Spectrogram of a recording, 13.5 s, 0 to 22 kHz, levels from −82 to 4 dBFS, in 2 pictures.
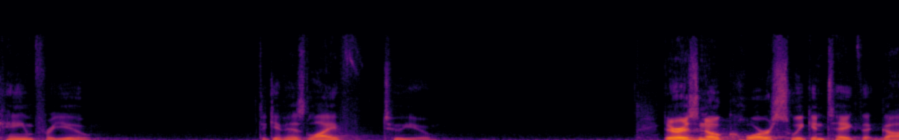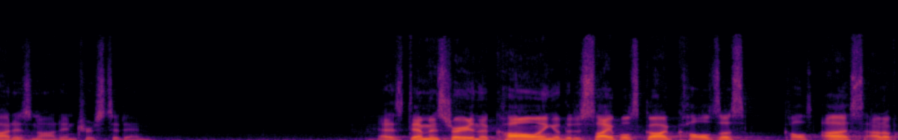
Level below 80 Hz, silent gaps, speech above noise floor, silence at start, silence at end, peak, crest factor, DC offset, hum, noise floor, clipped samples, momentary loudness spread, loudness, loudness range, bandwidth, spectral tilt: -58 dBFS; none; 33 dB; 0 s; 0 s; -8 dBFS; 24 dB; under 0.1%; none; -63 dBFS; under 0.1%; 18 LU; -31 LUFS; 10 LU; 16.5 kHz; -5 dB/octave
